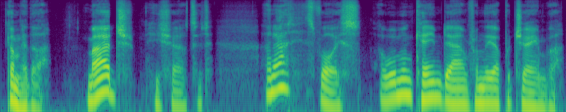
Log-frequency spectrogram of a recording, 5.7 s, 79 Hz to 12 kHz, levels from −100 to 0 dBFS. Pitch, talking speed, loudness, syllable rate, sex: 125 Hz, 180 wpm, -19 LUFS, 5.5 syllables/s, male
